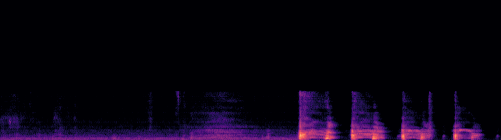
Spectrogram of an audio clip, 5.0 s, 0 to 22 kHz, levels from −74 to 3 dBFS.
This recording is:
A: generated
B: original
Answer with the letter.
A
